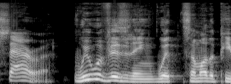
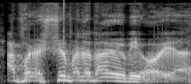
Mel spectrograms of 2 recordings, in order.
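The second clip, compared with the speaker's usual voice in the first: hammed-up pirate voice; 2 semitones higher than usual. Host showing what a pirate is, pirate voice. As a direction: growl it like a cartoon pirate. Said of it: "a pirate is".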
